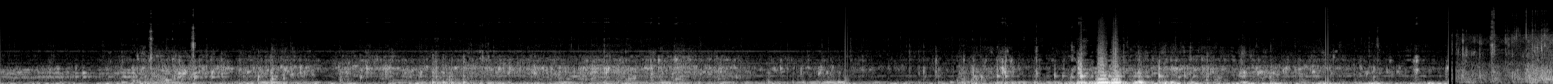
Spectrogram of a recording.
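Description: Water rushes and bubbles steadily around an underwater microphone.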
